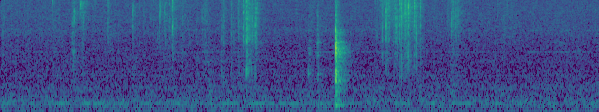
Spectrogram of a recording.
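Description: Hands tear apart a slice of toasted bread, the crust crackling.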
